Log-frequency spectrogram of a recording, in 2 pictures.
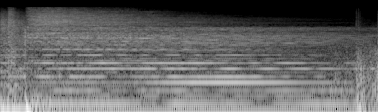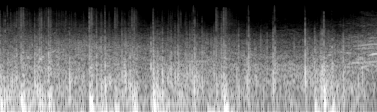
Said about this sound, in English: The small island between the camps is illuminated by fireworks.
